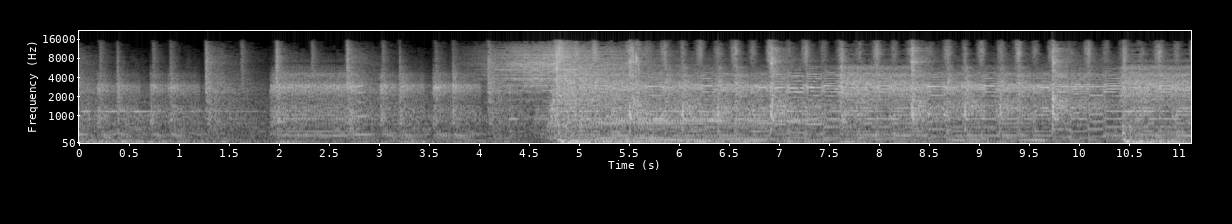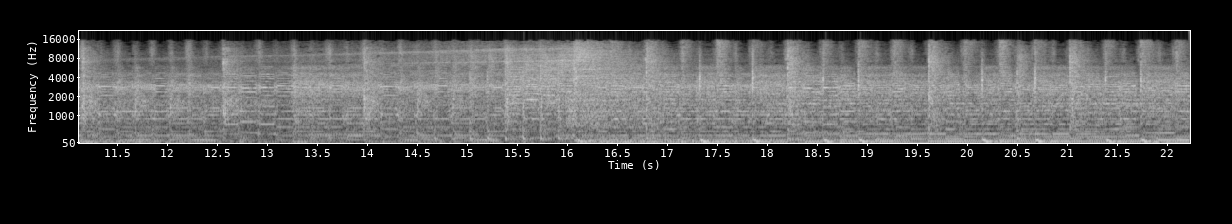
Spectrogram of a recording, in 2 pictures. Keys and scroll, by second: 13.3 ctrl+Right, 21.9 ctrl+Down.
